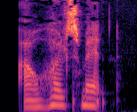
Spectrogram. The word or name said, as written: AFHOLDSMANDEN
